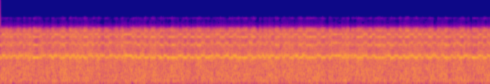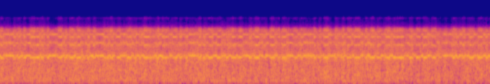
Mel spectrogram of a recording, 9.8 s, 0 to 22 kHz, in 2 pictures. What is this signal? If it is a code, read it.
Two-tone teleprinter signal, about 170 Hz shift.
